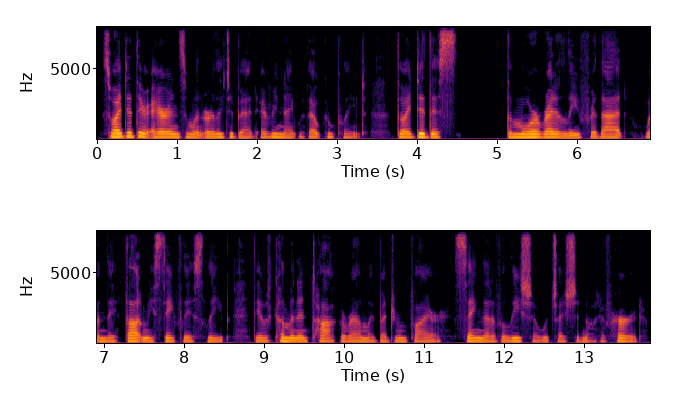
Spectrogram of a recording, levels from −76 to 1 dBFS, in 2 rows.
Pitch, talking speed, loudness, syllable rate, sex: 185 Hz, 210 wpm, -21 LUFS, 5.3 syllables/s, female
